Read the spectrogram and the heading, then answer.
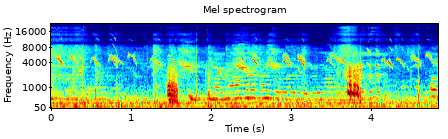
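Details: Baby chicks in a continuous chorus of high, sweeping cheeps, with two louder rustling bursts and a faint steady hum below.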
